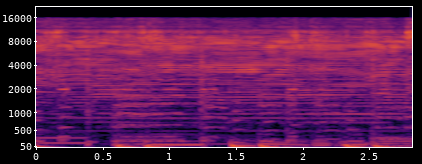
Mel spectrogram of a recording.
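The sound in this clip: An electric shaver buzzes steadily and loudly, its tone shifting and pulsing slightly as it is moved during shaving.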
